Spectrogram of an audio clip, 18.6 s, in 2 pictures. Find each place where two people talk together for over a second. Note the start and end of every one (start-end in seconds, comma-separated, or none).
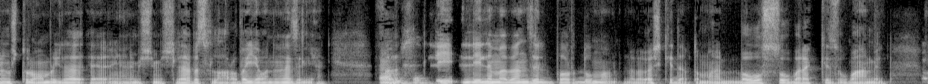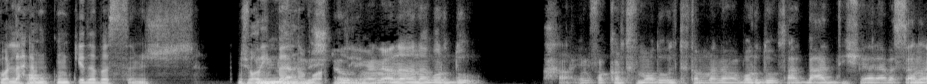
11.8-13.2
